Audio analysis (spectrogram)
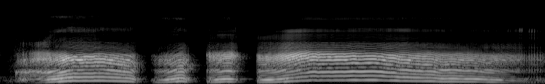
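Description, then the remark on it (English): A puffin's deep, growling call between a mated pair: a drawn-out groaning note, two short clipped bursts, then a long, steady, rasping moan, loud and harmonic with no talking over it. “Later in life, they have a deep growling call. They sound sort of like this.”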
